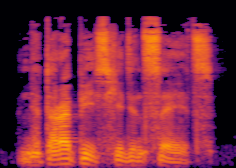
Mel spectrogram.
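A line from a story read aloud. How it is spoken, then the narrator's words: Hoarse voice from behind. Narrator (Russian): Раздалось за спиной хриплое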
